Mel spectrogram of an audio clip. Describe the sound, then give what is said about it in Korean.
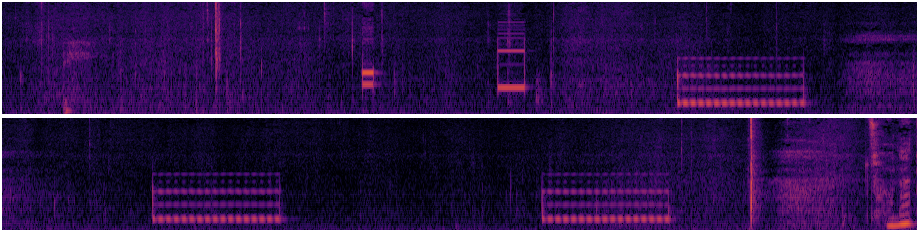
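A few short dialing beeps are followed by three evenly spaced telephone ringback tones as someone phones a teacher who is late for practice. Each tone is a steady buzzy purr lasting about a second, with quiet pauses between them. The call goes unanswered. “잠깐만 전화 한번 해볼게.”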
